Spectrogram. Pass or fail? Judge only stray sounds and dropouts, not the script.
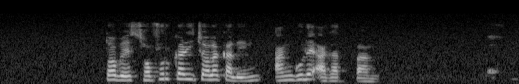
pass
